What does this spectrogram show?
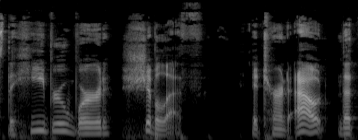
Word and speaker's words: shibboleth: pronounce the Hebrew word shibboleth it turned out that the ephraimites had grown up pronouncing that word differently so instead of saying shibboleth they would say sibileth when that happened the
